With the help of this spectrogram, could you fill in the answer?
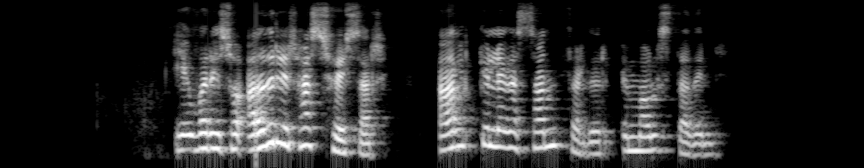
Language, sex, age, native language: Icelandic, female, 50-59, Icelandic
